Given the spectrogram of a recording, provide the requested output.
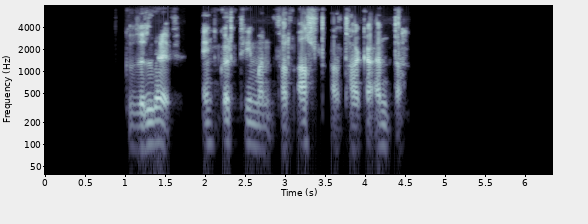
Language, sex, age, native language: Icelandic, male, 30-39, Icelandic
